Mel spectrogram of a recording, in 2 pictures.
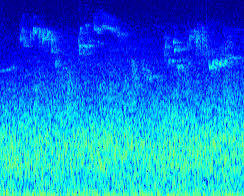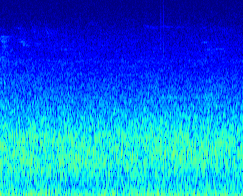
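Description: Small birds chirping several times in the first half, over a steady low outdoor rumble.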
